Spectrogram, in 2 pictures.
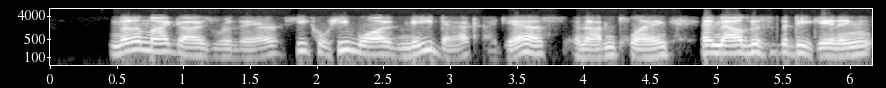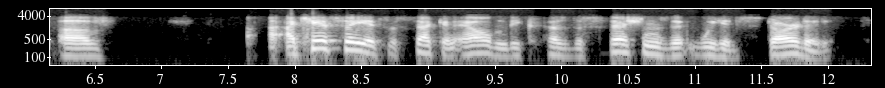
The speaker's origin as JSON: {"language": "English", "region": "Minnesota", "country": "United States", "said": "And it turns out we're both from Minnesota, two Jewish guys from Minnesota."}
